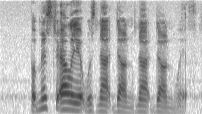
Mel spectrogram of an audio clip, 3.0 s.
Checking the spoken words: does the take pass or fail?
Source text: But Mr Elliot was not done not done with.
pass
